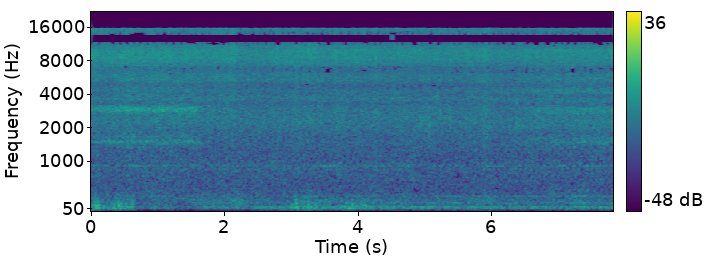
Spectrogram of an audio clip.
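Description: Wind buffeting the microphone over the low rumble of an electric commuter train creeping slowly past, with a faint steady two-note tone near the start and again near the end.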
